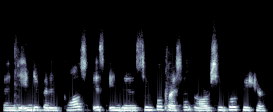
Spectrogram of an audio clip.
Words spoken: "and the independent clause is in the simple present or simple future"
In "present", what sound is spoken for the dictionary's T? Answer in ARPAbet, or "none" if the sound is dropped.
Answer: none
